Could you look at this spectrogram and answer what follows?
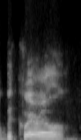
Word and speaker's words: Becquerel: I think it's Becquerel. I You think it's can Google it Becquerel. for the Becquerel, pronunciation. It's on Google. Google pronunciation. I Yes. think It it's sounds like Becquerel. Quirrell in Harry Potter.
